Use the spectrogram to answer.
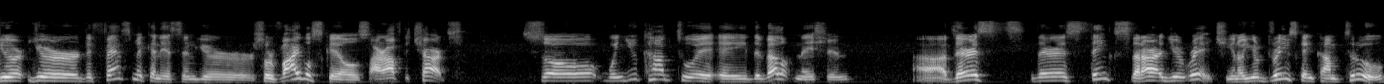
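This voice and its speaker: With a Spanish accent, a man talks at a fairly slow pace. His high voice swings very widely in pitch. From Mexico, rural Jalisco. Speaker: political activist. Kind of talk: interview. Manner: halting, many repetitions and stammers.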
